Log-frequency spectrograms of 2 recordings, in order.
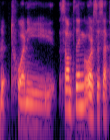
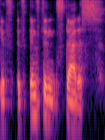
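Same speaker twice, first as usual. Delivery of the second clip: usual speaking voice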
